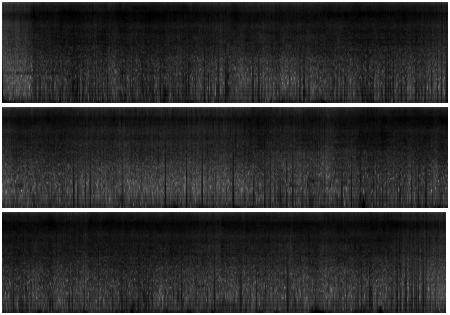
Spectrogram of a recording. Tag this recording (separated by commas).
Frying (food), Domestic sounds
